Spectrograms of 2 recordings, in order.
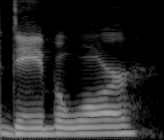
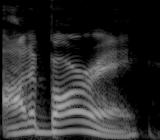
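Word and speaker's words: Adebawore: Oh no, I'm saying it wrong. Adebare.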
